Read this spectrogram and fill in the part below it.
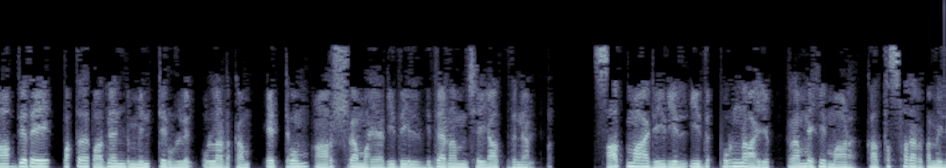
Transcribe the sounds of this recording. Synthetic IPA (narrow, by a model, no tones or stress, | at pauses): aːd̪ʱjɐt̪epɐt̪ːɐpɐðinɐɲd͡ʒɯminitːiɭːiluɭːɐɽɐkːɐmeːʈːɐʋɯmaːʋɐʂɐɣɐmaːjɐɾiːðijilʋiðɐɐɳɐmt͡ɕɛjːaːt̪ːɐðinaːɭ | saːt̪maːɾiːðijiliðɨpurɳaːjukrɐmɐhimaːɳɐkɐt̪ʰɐsɐɐrɐmi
